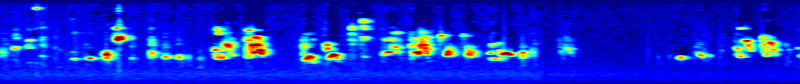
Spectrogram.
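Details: Pine siskin singing a rapid, jumbled twitter of high chirps and short slurred notes, pausing briefly near the end before a few more notes.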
